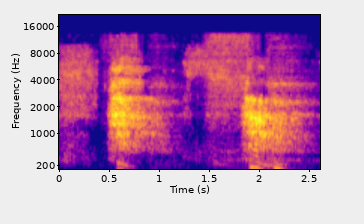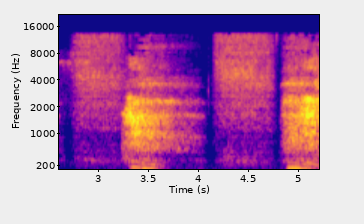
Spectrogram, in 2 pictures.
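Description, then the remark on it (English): Deep, steady breaths cycle in a slow rhythm during a breathing exercise, airy inhales through the nose alternating with fuller, rushing exhales through the mouth, about four or five rounds, clear with no talking. “We're going to be breathing in through our nose, out through our mouth.”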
